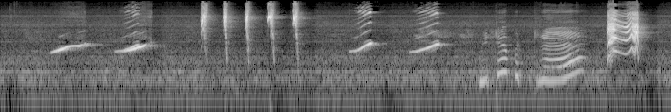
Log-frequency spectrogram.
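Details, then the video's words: Pet green rose-ringed parakeet indoors gives repeated upslurred whistles, a quick run of sharp clicking squawks, then warbled harmonic notes that rise and a final harsh squawk over a low background hum. "Ringneck Parrot Talking"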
